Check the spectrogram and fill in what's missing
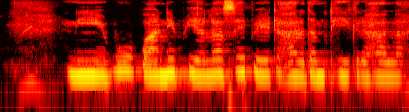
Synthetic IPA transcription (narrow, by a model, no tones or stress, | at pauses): niːbupaːnipijəlasepeːʈʰɦəɾd̪əmʈʰiːkɾəɦalaː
